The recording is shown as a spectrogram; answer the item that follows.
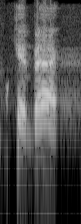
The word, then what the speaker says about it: Quebec: way is pronounced um quebec where you we emphasize the second syllable okay victoria and victoria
